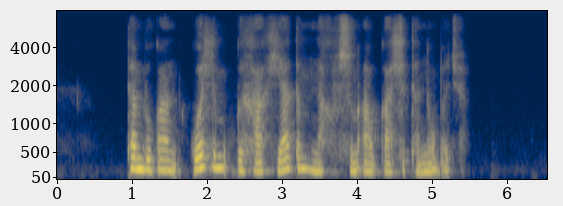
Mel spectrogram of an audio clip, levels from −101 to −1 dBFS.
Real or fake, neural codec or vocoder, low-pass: fake; codec, 16 kHz in and 24 kHz out, 1 kbps, XY-Tokenizer; 7.2 kHz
